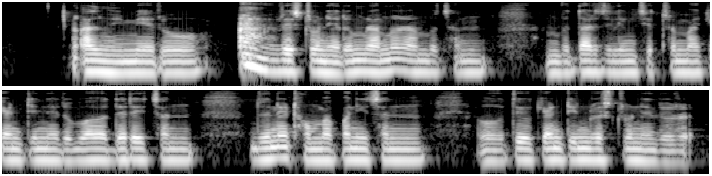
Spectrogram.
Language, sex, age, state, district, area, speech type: Nepali, male, 18-30, West Bengal, Darjeeling, rural, spontaneous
